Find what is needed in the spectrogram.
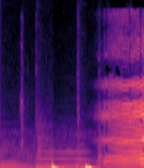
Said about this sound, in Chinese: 出生时的心跳声。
